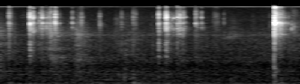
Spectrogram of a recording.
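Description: Poker chips clicking against one another as chips are handled and pushed out to call, in scattered light clicks with one sharper, louder clack a little before the end.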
